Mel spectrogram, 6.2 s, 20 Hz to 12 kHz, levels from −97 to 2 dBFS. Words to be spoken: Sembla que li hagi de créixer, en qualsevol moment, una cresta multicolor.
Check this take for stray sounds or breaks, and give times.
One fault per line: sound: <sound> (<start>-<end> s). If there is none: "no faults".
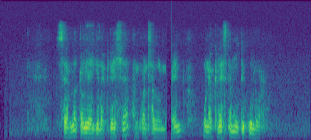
sound: dropout (3.3-3.4 s)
